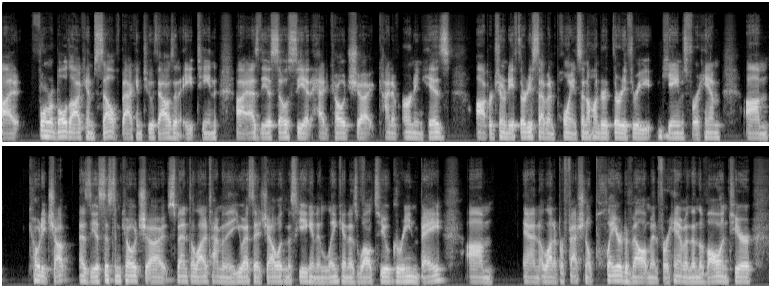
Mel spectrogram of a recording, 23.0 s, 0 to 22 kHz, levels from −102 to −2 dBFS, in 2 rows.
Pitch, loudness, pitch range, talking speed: 95 Hz, -22 LUFS, 90-100 Hz, 170 wpm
